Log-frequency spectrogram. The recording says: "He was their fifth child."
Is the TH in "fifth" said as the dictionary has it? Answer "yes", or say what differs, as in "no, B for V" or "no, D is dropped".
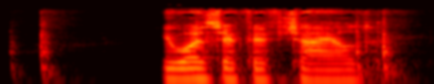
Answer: no, F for TH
